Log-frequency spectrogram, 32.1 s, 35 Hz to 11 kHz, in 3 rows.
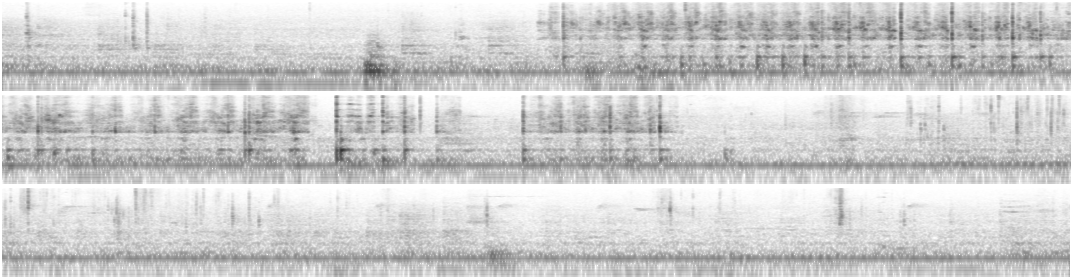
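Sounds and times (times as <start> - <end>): utensil scraping a bowl: 5.4 - 18.1.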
